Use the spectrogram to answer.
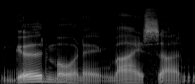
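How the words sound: It is said in a rough, strained voice.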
